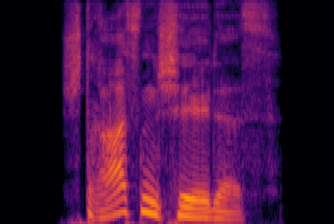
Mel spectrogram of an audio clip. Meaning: genitive singular of Straßenschild
- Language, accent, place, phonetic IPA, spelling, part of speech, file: German, Germany, Berlin, [ˈʃtʁaːsn̩ˌʃɪldəs], Straßenschildes, noun, De-Straßenschildes.ogg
